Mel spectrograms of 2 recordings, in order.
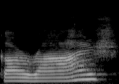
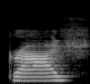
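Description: First: It is said in a non-Michigan accent. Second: It is said in a Michigan accent. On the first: "instead of garage" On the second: "We all, at least in Michigan, kind of say garage"

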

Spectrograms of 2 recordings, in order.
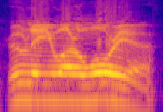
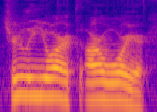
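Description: First: It is said in a put-on Klingon voice. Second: It is said in his normal voice.

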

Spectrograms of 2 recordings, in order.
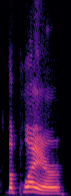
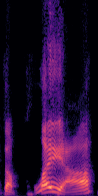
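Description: First: The word ends in an 'er' sound. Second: The word ends in an open 'ah' sound. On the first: The speaker calls it wrong. "not the player" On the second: The speaker calls it right.

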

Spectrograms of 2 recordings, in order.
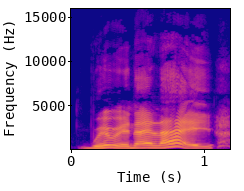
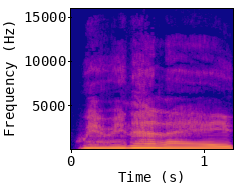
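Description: First: It is said with more enthusiasm. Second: It is said idly, without interest.

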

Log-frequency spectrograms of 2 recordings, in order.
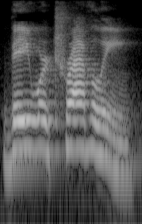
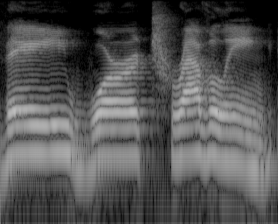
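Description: First: It is said fast. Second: It is said slowly.

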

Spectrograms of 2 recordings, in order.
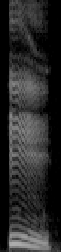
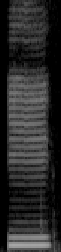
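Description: First: The pitch goes down. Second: The pitch stays level throughout. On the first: "E is falling" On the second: "E is like flat"

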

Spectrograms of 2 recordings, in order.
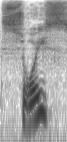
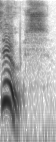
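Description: First: The name is said with a Swiss-German vowel. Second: The name is said with an anglicized vowel. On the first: The speaker calls it wrong. "I know it's supposed to be like the Swiss name or something, and it's pronounced like Soyce" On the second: The speaker calls it right. "but it's Seuss, okay?"

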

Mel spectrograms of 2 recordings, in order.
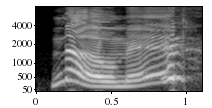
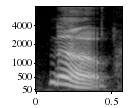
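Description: First: It is said with rising indignation. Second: It is said calmly, without indignation.

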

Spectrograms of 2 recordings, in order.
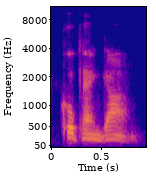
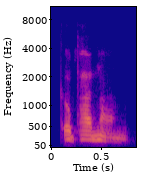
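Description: First: The name is said with Western pronunciation. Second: The name is said with Thai pronunciation. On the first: The speaker calls it wrong. "But the Westerners always pronounce it Koh Phangan" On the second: The speaker calls it right. "The Thai people pronounce it that way because that's how it's written"

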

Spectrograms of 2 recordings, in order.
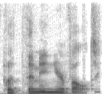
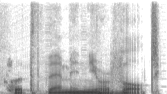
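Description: First: It is said in an ordinary speaking voice. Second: It is said in a deep, booming put-on voice. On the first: The speaker calls it wrong. "you didn't do the voice" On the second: The speaker calls it right. "it vibrated in my ears"

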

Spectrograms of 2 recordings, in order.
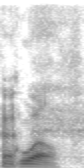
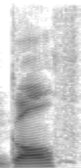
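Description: First: The name is said as Guelph, unlike golf. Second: The name is said like the word golf. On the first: The speaker calls it right. "but it's Guelph" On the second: The speaker calls it wrong. "A lot of people say golf"

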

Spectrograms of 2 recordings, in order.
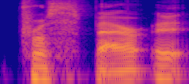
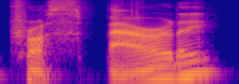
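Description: First: The word is said in a British accent. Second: The word is said in an American accent.

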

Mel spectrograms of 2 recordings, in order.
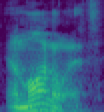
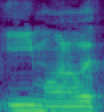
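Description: First: The name begins with an 'im' sound. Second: The name begins with an 'ee' sound. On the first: The speaker calls it right. "is like impossible, the word impossible. So that's a monolith" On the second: The speaker calls it wrong. "it wasn't like eMonolith because we weren't putting an E in front of it"

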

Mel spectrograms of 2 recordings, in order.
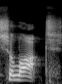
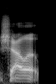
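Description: First: The word ends rhyming with Camelot. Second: The word is said like the onion shallot. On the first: The speaker calls it right. "It is Shalott to rhyme with Camelot" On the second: The speaker calls it wrong. "if you pronounce it Shalott like the thing in the Onion family"

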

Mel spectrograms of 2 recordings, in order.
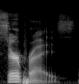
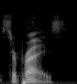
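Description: First: The r before the p is clearly pronounced. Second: The r before the p is dropped. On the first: This is how the locals say the name. The speaker calls it right. "they enunciate it" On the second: This is how outsiders say the name. The speaker calls it wrong. "not surprise"

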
